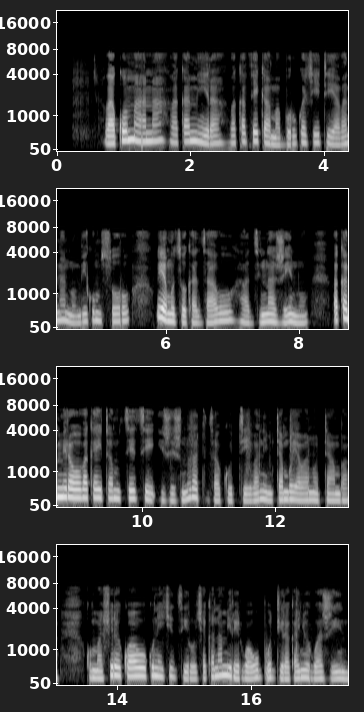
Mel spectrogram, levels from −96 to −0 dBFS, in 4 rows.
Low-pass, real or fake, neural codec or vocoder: 7.2 kHz; real; none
